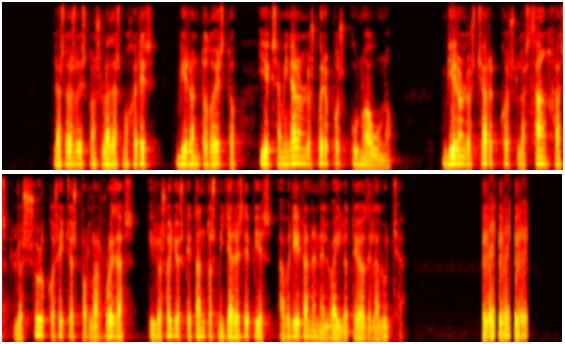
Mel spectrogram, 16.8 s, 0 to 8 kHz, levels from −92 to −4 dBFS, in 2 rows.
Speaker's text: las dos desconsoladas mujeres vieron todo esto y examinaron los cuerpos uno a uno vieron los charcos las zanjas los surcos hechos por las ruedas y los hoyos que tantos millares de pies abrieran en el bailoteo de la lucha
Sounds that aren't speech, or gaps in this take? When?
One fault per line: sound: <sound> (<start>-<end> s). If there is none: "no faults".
sound: laugh (15.6-16.3 s)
